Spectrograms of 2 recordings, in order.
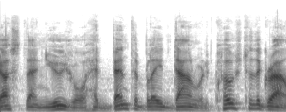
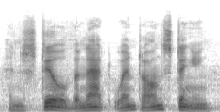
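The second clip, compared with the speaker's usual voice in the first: ordinary delivery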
